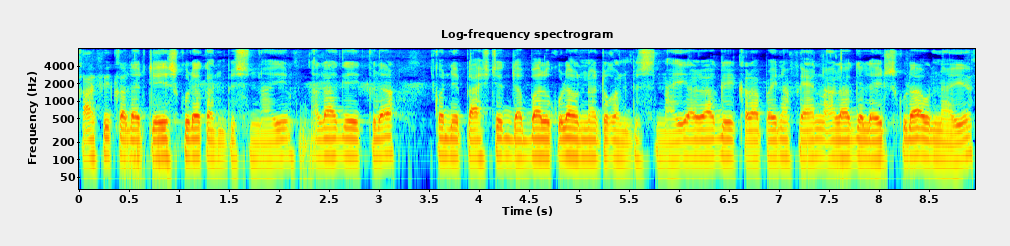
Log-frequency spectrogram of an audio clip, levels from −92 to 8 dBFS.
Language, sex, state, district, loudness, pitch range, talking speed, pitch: Telugu, male, Andhra Pradesh, Sri Satya Sai, -17 LUFS, 105-110 Hz, 140 wpm, 110 Hz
